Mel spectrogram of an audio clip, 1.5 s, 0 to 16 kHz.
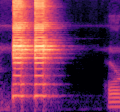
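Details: Kawasaki KZ650 cafe racer build after the electrics were rewired: two short, loud horn blasts with a clear steady tone; the horn sounds strong and works normally.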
